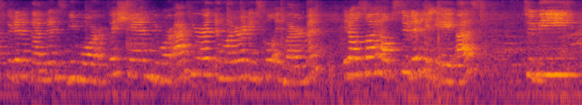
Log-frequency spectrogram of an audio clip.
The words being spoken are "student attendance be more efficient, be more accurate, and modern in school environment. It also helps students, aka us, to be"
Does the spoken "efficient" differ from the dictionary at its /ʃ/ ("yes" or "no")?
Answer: no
